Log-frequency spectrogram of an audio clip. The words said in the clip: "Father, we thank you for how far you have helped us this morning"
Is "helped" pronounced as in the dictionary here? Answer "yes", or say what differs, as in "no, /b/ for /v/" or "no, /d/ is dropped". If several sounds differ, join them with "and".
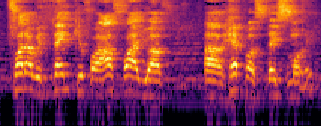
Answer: no, /t/ is dropped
